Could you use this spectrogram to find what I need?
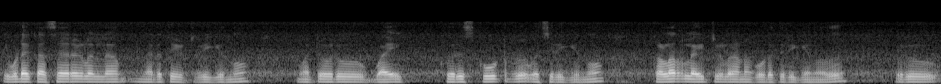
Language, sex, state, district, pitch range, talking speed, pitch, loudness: Malayalam, male, Kerala, Kasaragod, 115-125 Hz, 90 wpm, 120 Hz, -20 LUFS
